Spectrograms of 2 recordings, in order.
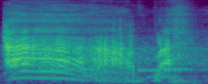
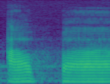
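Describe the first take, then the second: First: It is said in a rough, harsh tone. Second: It is said in a soft, gentle tone. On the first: The home feels hostile and angry. The speaker calls it wrong. "Yang kedua neraka sekali" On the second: The home feels peaceful and loving. The speaker calls it right. "suasana sorga"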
